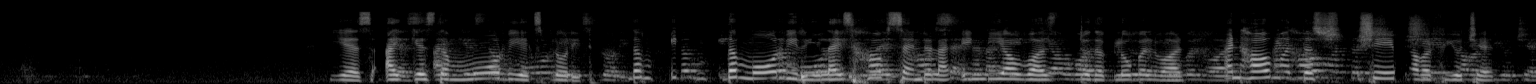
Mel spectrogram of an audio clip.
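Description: Throughout the speech, every phrase is trailed about half a second later by a quieter, thinner copy, about 10 dB down. This is echo with no canceller: the far end's loudspeaker feeds its microphone, and nothing removes the returning signal after the network round trip.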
